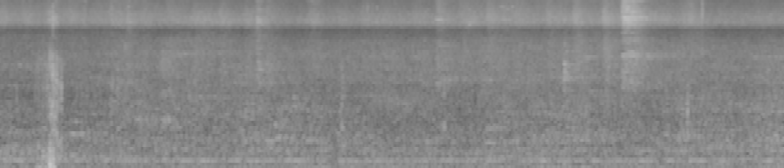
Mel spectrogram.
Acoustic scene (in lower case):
crowded indoor space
